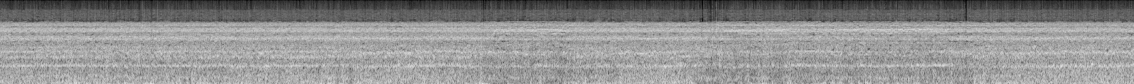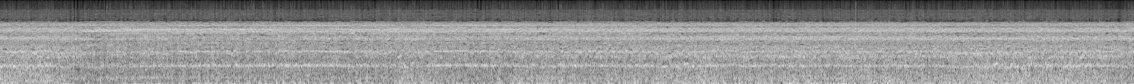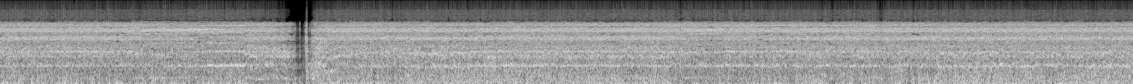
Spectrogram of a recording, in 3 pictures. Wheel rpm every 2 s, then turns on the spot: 230, 230, 220, 220, 220, 210, 220, 230, 230, 230, 220, 230, 150, 190, 230, 230, 220.
none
